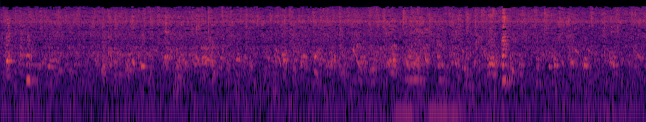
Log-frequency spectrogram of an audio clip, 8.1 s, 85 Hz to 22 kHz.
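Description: A large flock of broiler chickens, 18 to 40 days old, clucking and cheeping all at once in a steady chatter of many short overlapping calls.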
